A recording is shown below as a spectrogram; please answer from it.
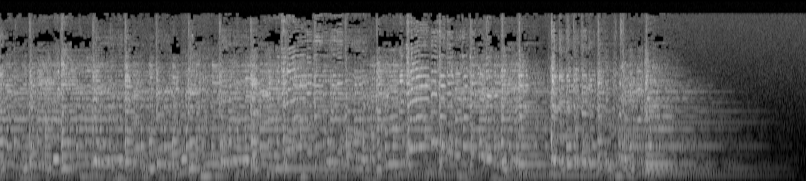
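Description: Bluegrass band of fiddle, banjo, guitars, mandolin and bass playing the last bars of an instrumental rag. A final chord is struck about seven seconds in and rings out, fading away.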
